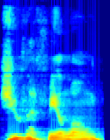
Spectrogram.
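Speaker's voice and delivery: put-on high, loud child voice, bitter; hurt little boy crying out; anguished accusation. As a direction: accuse them like an abandoned boy. Boy accuses those who abandoned him.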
